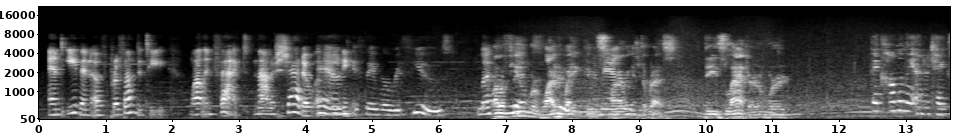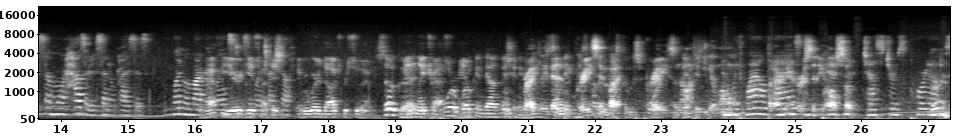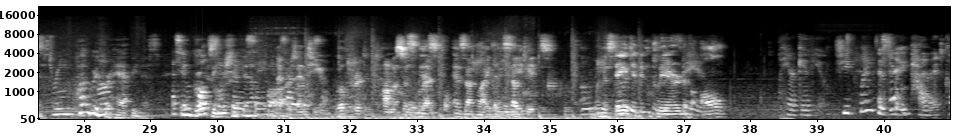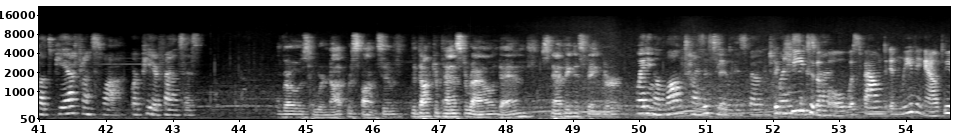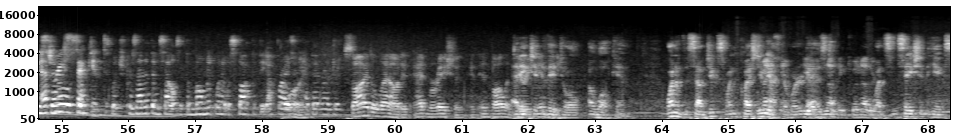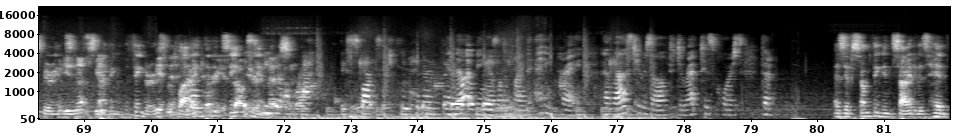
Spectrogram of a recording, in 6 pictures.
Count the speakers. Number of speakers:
ten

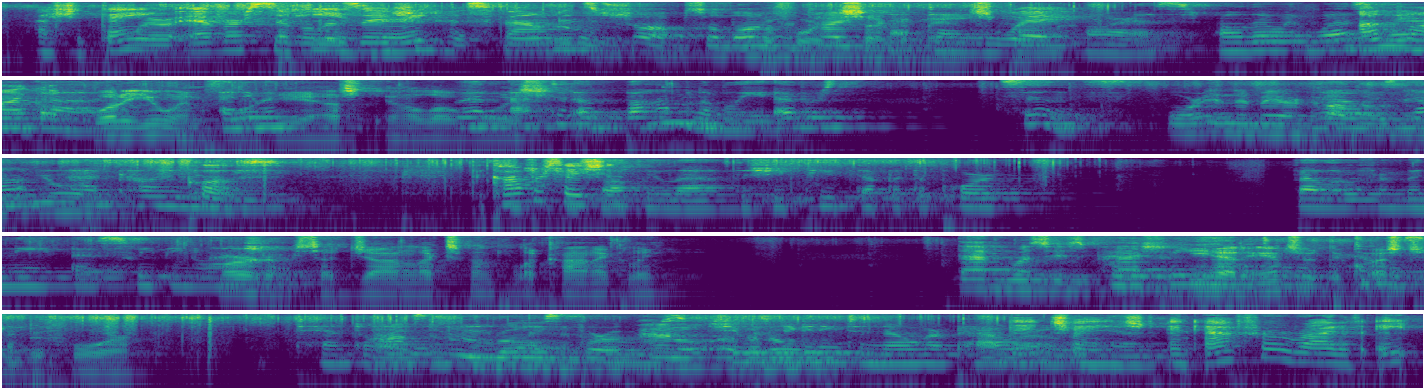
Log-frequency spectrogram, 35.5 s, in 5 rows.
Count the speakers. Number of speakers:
five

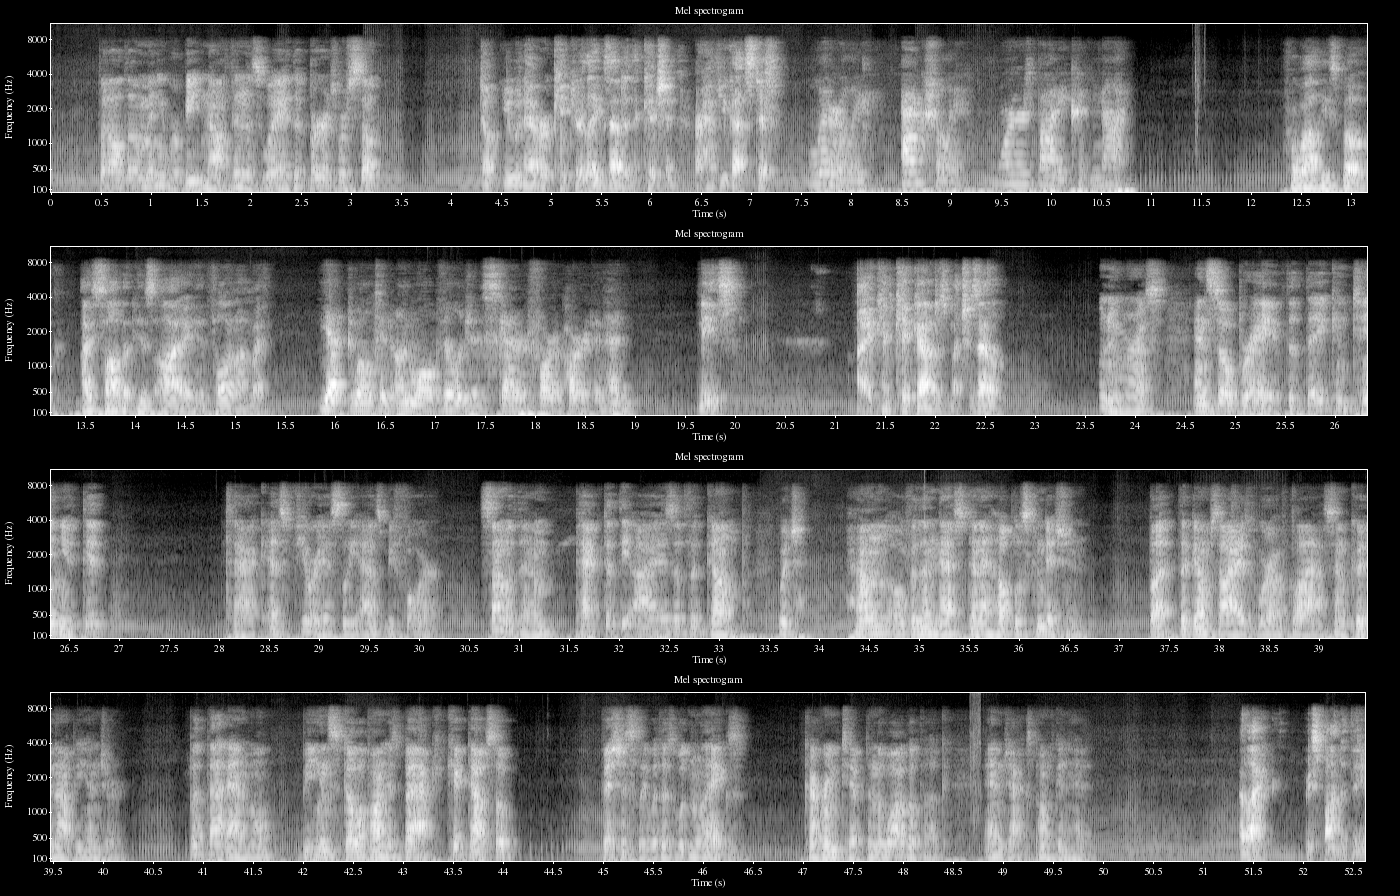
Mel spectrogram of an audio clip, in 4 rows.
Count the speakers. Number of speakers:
five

